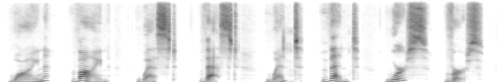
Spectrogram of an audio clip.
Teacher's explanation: For V, bite your lower lip with your upper teeth. >> So W is with rounded lips. V is with teeth on lip.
